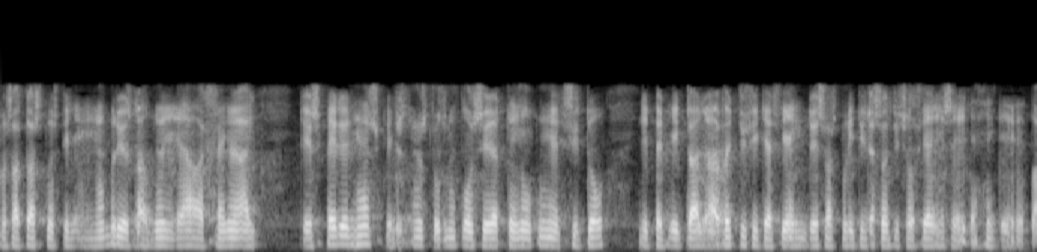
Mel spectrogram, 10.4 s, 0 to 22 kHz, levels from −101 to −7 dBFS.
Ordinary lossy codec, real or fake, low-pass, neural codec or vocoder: MP3, 48 kbps; fake; 5.4 kHz; autoencoder, 22.05 kHz, a latent of 192 numbers a frame, VITS, trained on one speaker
